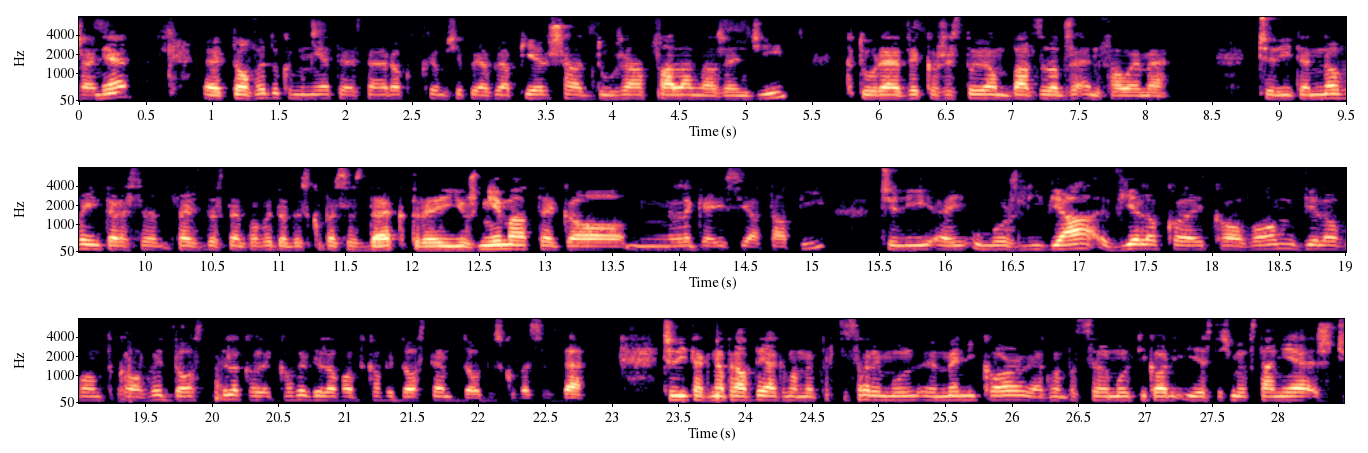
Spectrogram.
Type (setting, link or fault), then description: link, video call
